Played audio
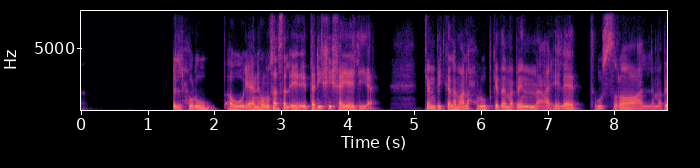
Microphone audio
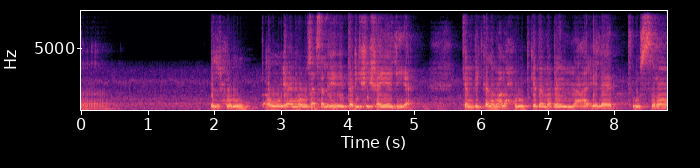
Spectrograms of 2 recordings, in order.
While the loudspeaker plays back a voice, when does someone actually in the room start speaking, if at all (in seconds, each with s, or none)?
none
